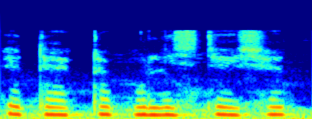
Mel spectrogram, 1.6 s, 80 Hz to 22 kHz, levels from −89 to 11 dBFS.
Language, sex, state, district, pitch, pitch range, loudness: Bengali, female, Tripura, West Tripura, 240 Hz, 235-245 Hz, -13 LUFS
